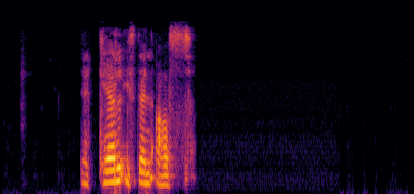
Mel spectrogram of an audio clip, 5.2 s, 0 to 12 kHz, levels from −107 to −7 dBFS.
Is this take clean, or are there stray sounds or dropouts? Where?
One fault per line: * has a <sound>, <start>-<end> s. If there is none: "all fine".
all fine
